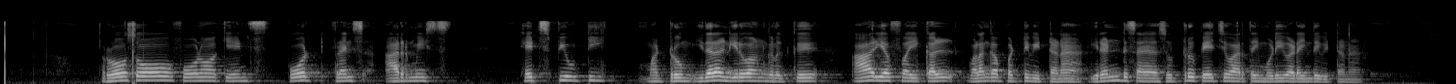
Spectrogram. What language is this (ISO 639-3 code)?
tam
